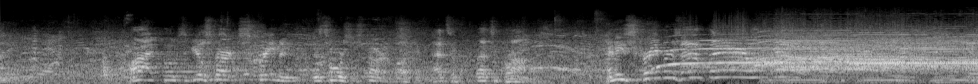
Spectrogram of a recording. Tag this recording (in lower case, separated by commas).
music, speech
